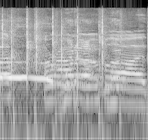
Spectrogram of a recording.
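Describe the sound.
Hands clap in a quick, steady rhythm, sharp slaps repeating several times a second, while a voice with a sustained tone carries on over the clapping.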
